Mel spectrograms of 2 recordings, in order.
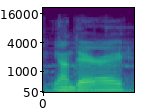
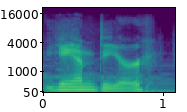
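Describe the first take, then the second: First: The word ends with a separate 'eh' syllable. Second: The word ends in a clipped 'ear' sound. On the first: The speaker calls it right. "At least I'm pronouncing it correctly" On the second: The speaker calls it wrong. "I'm not pronouncing it Yandir"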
